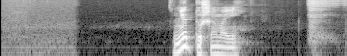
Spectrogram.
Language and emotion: Russian, neutral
